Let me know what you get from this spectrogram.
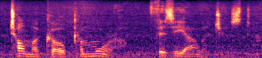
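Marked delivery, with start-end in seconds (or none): none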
